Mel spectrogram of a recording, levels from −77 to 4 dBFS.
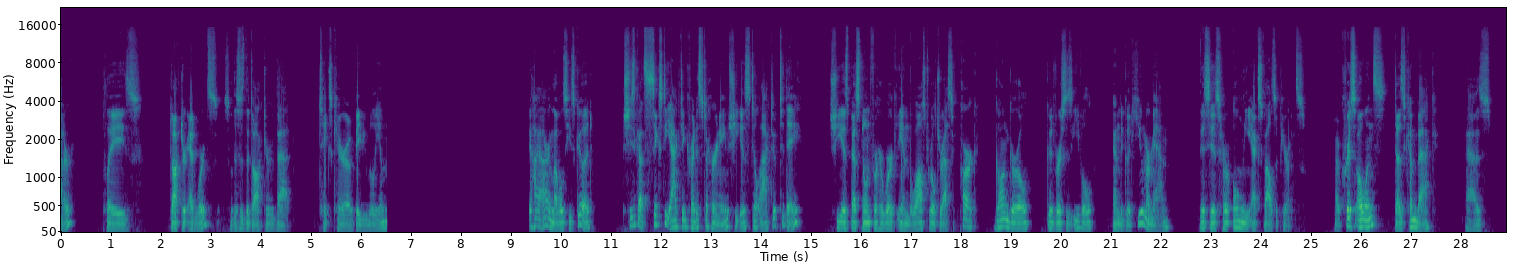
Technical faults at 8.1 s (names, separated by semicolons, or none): audio dropout to a faint residue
